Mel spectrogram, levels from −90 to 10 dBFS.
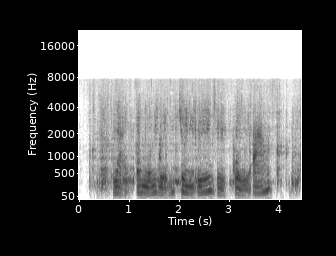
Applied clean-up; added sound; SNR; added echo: neural mask model RNNoise.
